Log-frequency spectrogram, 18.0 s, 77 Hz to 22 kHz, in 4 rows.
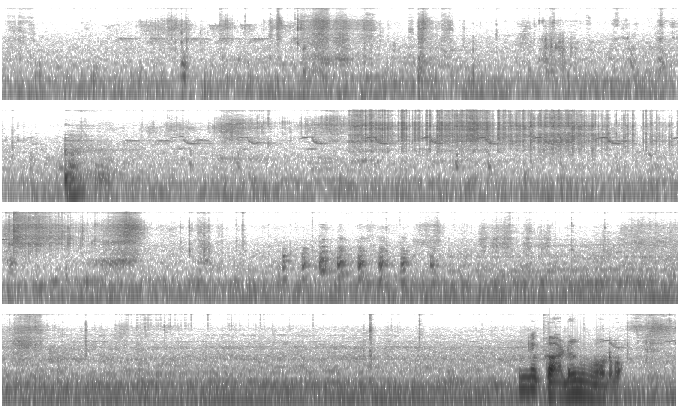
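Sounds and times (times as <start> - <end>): chicken clucking: 10.8 - 12.1.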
